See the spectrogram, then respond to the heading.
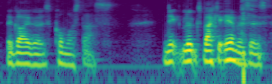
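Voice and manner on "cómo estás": low-key, soft greeting in Spanish; soft, understated quote; quiet retold greeting. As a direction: say it softly, as a casual hello. Retold stranger greets Nick in Spanish.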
